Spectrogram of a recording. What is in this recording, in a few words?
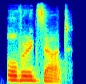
"overexert", Indian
